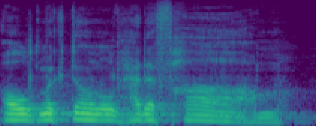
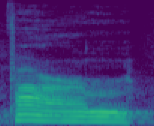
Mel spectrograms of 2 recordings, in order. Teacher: the English people don't pronounce R's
